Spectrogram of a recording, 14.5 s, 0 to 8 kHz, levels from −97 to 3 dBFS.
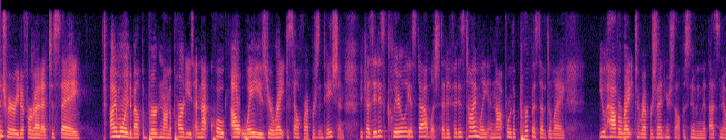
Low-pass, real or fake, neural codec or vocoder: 7.2 kHz; fake; codec, 16 kHz, 0.8 kbps, ZipCodec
